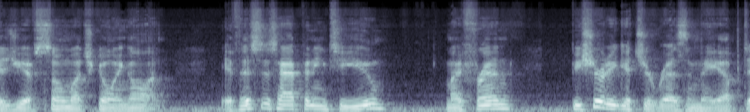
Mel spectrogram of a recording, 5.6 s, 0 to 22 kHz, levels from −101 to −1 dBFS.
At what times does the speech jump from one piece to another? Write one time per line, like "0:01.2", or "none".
0:01.6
